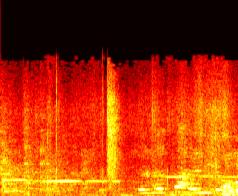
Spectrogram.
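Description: Children's voices and chatter, faint at first, with a clearer voice coming in past the middle.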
